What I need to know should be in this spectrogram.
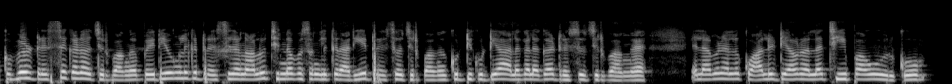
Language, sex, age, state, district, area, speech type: Tamil, female, 18-30, Tamil Nadu, Thoothukudi, urban, spontaneous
